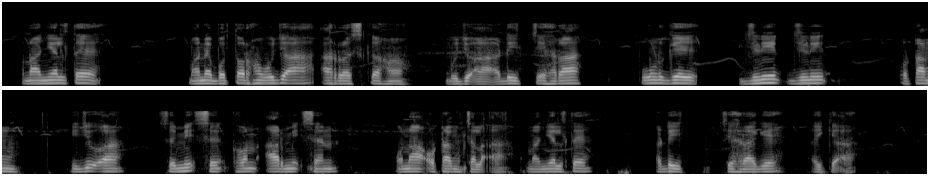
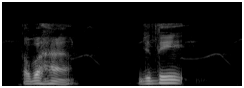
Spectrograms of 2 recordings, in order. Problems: none marked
